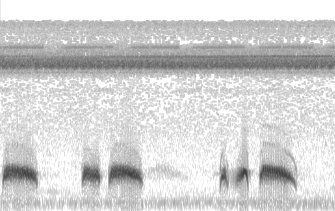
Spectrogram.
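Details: A female spotted dove coos to attract males: mellow low notes, two or three in a phrase, then a pause and a phrase starting with quick clipped notes before a longer falling coo, over a continuous high-pitched hum.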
